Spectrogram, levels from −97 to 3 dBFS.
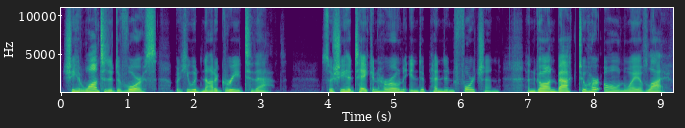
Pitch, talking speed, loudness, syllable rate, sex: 185 Hz, 190 wpm, -19 LUFS, 4.9 syllables/s, female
